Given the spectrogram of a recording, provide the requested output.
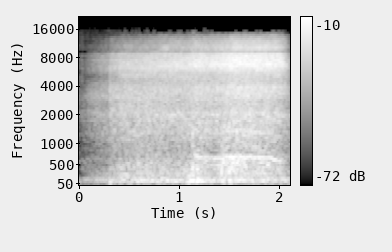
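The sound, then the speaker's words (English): One long, steady breath blown out hard as part of a breathing exercise, as if extinguishing a candle: a breathy hiss lasting about two seconds, swelling slightly before cutting off abruptly, with no talking. “Let's do the breathing exercise. Okay. What remember this? you used Smell to do the this. rose. okay, here we go. Blow out the candle.”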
